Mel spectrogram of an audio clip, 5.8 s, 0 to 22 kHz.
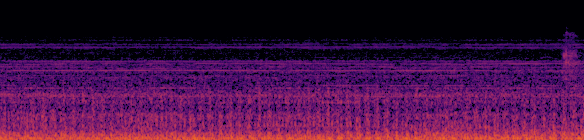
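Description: Steady, dense rotor thrum and turbine roar of a CH-47D Chinook helicopter in Microsoft Flight Simulator 2020, loud and continuous throughout with no talk.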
